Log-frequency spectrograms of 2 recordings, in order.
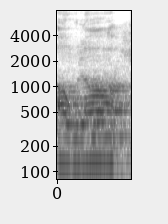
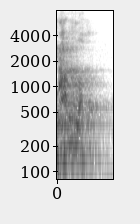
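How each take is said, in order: First: The word begins with a rounded 'o' vowel. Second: The word begins with an open 'a' vowel. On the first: The speaker calls it wrong. "Entong Allah" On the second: The speaker calls it right. "Jadi Allah"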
